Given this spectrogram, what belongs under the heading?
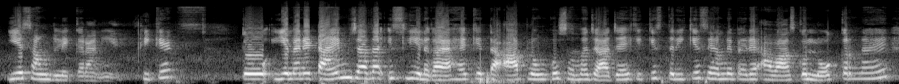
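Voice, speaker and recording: A woman with a Pakistani Urdu accent gives a careful recitation lesson in a fairly high voice. She sounds out single syllables slowly and repeats them patiently. A faint hiss sits under her voice. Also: fairly bright tone, poor audio. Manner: patient, slow demonstrating of letter sounds. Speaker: Quran recitation teacher. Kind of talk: tajweed lesson.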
